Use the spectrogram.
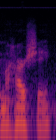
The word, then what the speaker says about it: Maharishi: in fairfield know who maharishi mahesh yogi is or as we often pronounce his name maharshi and his name is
